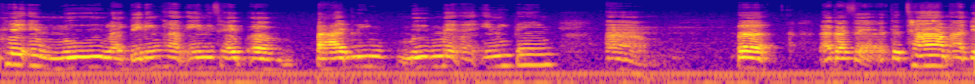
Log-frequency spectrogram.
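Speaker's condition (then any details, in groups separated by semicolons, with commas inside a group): Cerebral palsy; from birth, left leg affected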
